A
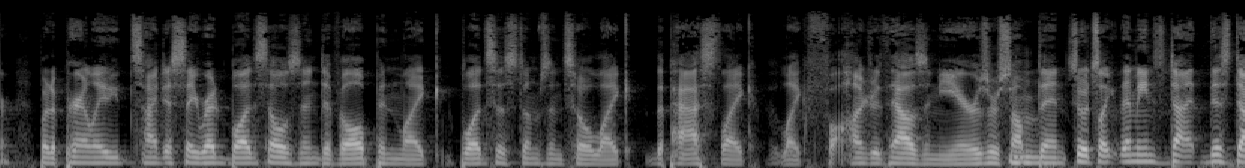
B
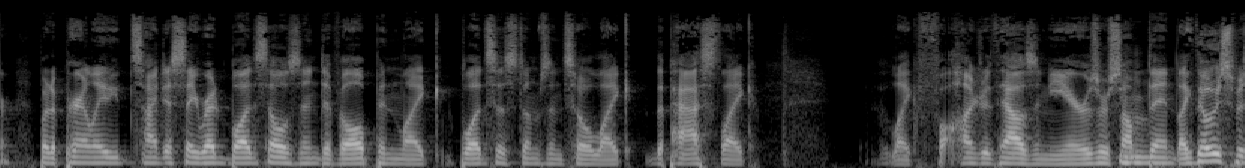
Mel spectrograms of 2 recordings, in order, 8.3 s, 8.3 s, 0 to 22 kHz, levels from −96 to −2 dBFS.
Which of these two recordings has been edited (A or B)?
A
